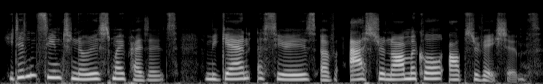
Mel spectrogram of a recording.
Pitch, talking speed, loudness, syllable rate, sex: 245 Hz, 155 wpm, -20 LUFS, 5.6 syllables/s, female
